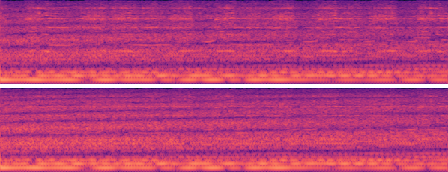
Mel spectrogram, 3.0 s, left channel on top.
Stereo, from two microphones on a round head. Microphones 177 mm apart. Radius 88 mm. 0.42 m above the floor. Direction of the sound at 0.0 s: 20° right (ahead or behind).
